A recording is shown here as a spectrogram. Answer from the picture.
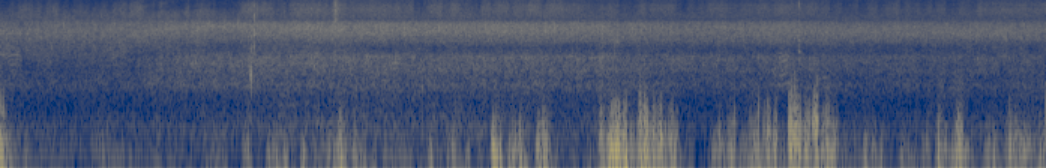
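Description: Wind buffeting the microphone in irregular gusts of low rumble, strongest about five to seven seconds in.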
